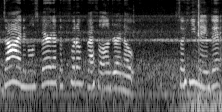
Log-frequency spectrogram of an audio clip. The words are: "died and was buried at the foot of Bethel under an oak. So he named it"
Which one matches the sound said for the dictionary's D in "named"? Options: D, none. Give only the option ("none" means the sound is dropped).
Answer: D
